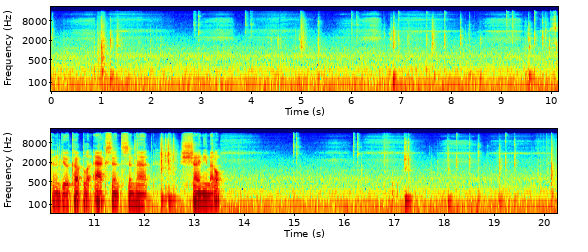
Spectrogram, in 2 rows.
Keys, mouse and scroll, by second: 0.2-2.8 scroll up 2, 2.8-4.9 drag, 5.9 click, 6.4-6.9 scroll down 1, 6.9-9.1 shift+middle drag, 9.1 alt+right click, 9.6 shift+middle click, 10.0-11.0 scroll up 4, 11.0 alt+shift+right click, 12.3 ctrl+KP_Add, 12.5 ctrl+KP_Add, 14.9 click, 16.1-17.2 drag, 17.2 KP_1, 17.8-18.2 scroll up 3, 18.2 shift+middle click, 18.9-19.2 scroll down 3, 19.2-20.2 shift+middle drag.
